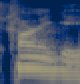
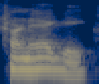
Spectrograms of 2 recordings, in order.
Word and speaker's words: Carnegie: people by dale carnegie i used to think it was carnegie but it's pronounced carnegie uh and i want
